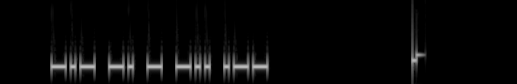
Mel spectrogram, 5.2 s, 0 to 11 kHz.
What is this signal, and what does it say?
Morse code, heard as a keyed tone, about 25 wpm, 700 Hz. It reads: KNTDW
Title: Code Groups - 5 Letters - 25wpm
